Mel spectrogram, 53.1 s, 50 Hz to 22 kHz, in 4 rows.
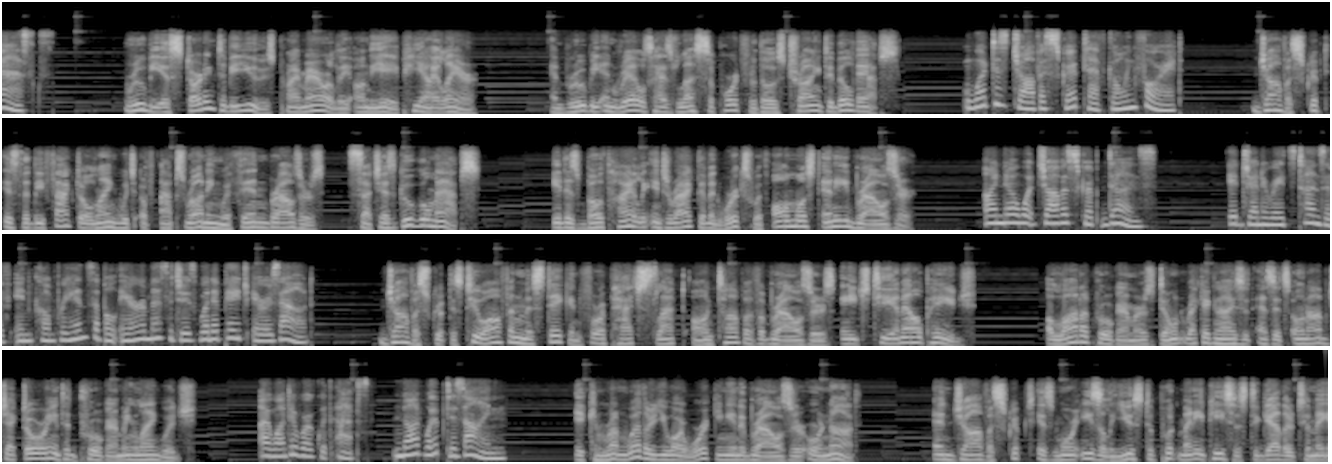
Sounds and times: Speech: 0.0s - 0.6s, 1.3s - 4.8s, 5.5s - 9.0s, 9.7s - 11.8s, 12.6s - 18.1s, 18.8s - 22.4s, 23.2s - 24.9s, 25.6s - 29.7s, 30.4s - 36.4s, 37.0s - 41.9s, 42.5s - 45.0s, 45.6s - 48.5s, 49.2s - 53.1s
Music: 0.0s - 53.1s.

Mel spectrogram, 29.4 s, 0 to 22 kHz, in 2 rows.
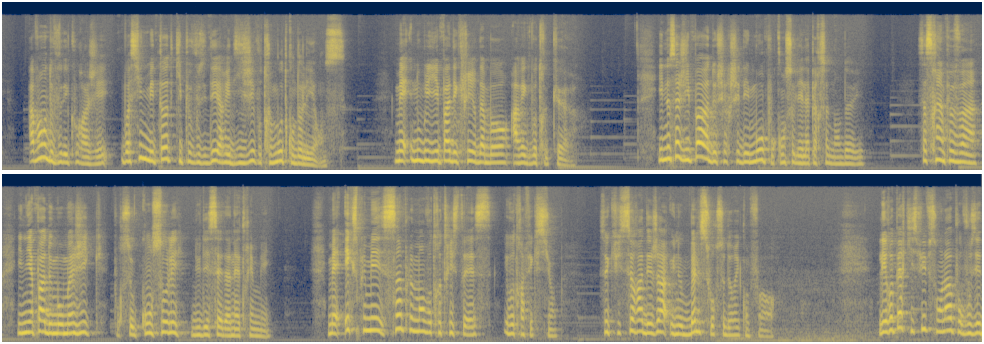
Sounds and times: Music: 0.0s - 29.4s
Speech: 0.4s - 5.2s, 5.9s - 8.7s, 9.9s - 13.0s, 13.8s - 18.8s, 19.6s - 23.1s, 23.7s - 26.3s, 27.8s - 29.4s.

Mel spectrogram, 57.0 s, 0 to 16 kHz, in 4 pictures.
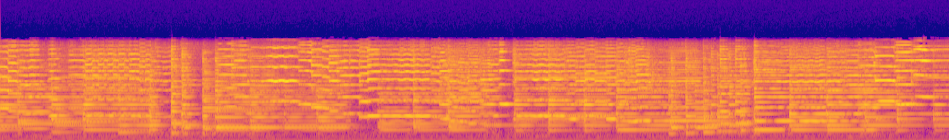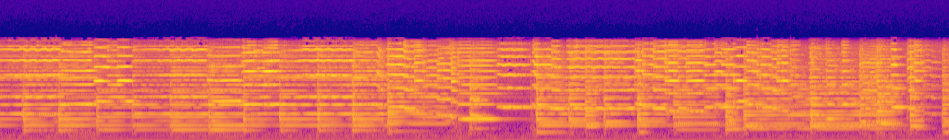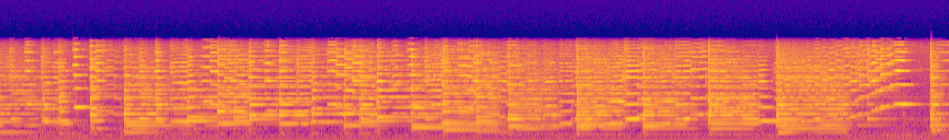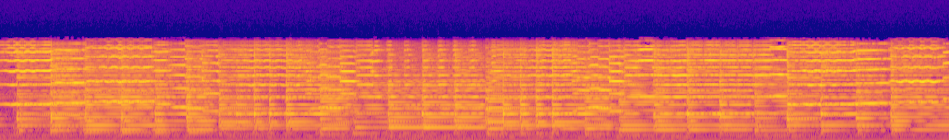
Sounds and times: Violin, fiddle: 0.0s - 56.9s.

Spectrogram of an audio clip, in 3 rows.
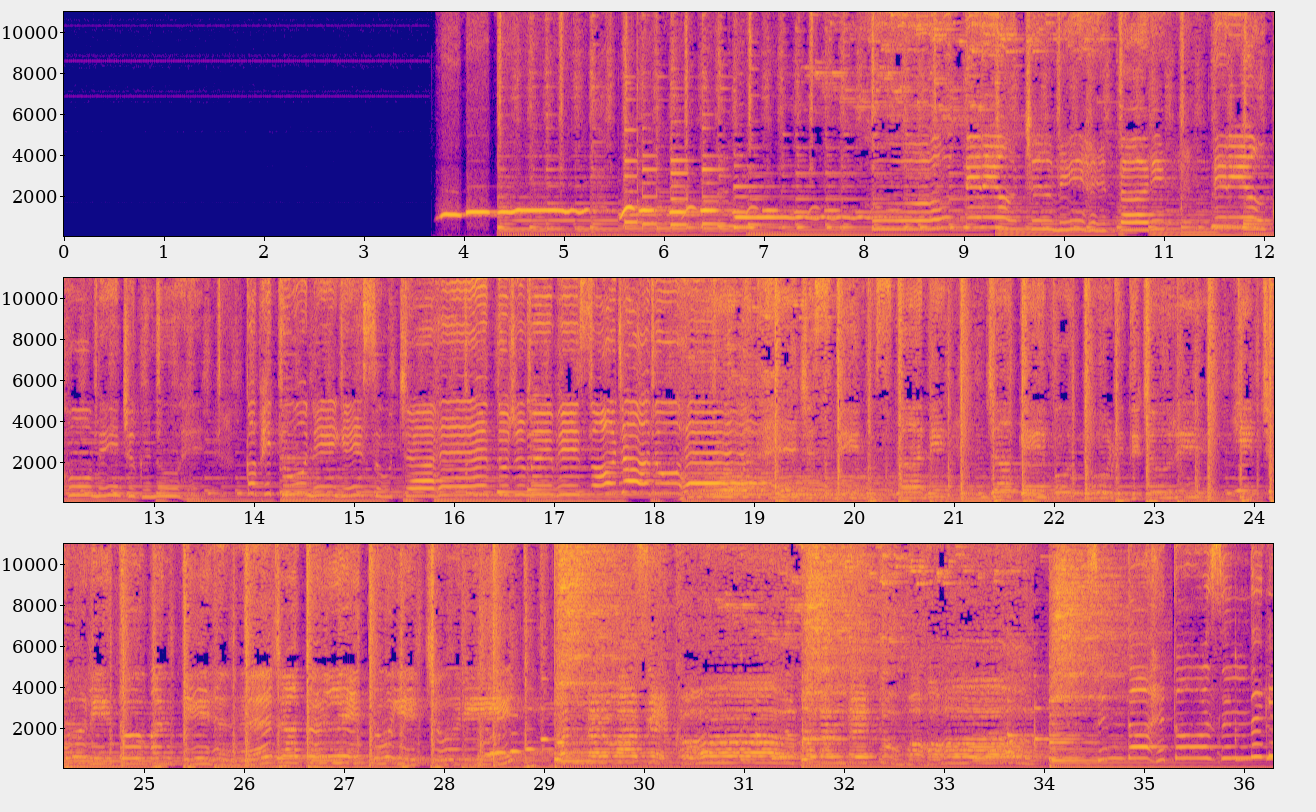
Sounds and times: Music for children: 4.4s - 11.8s.

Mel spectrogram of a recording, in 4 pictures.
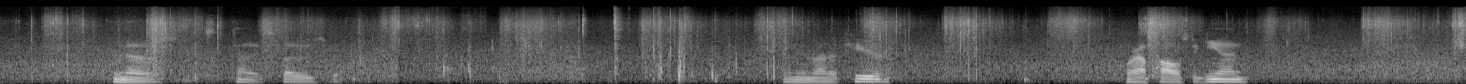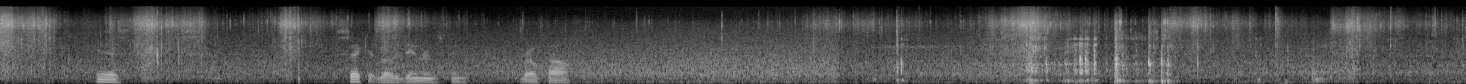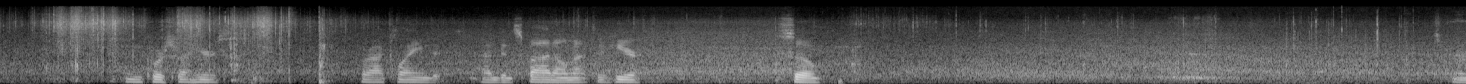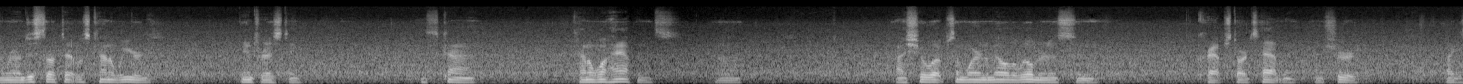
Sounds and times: Waterfall: 0.0s - 58.6s
Speech: 1.1s - 3.4s, 7.8s - 9.0s, 11.2s - 12.5s, 15.6s - 16.1s, 18.0s - 20.4s, 30.5s - 31.7s, 32.9s - 35.8s, 37.1s - 37.6s, 43.6s - 45.6s, 46.4s - 47.0s, 48.2s - 48.8s, 49.7s - 51.4s, 52.9s - 55.0s, 56.0s - 57.6s.

